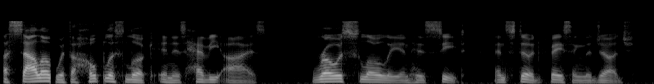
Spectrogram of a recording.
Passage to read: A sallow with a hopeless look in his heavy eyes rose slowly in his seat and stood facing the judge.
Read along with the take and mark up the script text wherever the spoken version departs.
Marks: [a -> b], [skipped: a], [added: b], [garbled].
A sallow with a hopeless look in his heavy eyes rose slowly in his seat and stood facing the judge.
